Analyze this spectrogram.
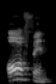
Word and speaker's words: often: sentido de frequently of seria aí frequentemente tá offen vai significar frequentemente pessoal presta muita atenção ó com a pronúncia tá esse offline a gente não pronunciou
